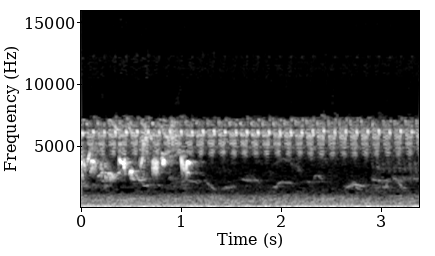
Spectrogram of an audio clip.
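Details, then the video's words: River warbler singing near Tynaarlo, Netherlands, along the Drentse Aa on a morning of 10 June 2022: a continuous high, dry, rapidly pulsing insect-like buzz, with other birds' warbled phrases mixed in below. "Krekelzanger - River Warbler"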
